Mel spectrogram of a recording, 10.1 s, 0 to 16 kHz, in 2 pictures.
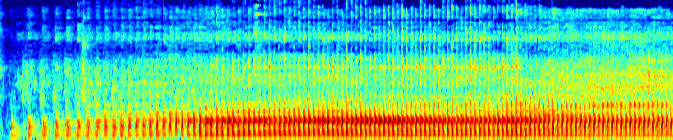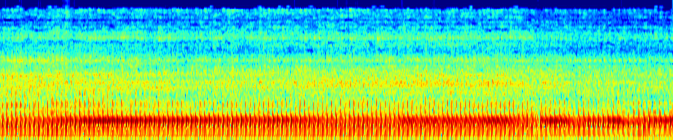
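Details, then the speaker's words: Honda CRF50 50cc single, dump find with likely non-factory exhaust, idle cranked up: revs up and drifts down slowly, idle hanging high; owner suspects sticking throttle cable, fits harder return spring, also suspects vacuum leak. "There's an issue where it revs up and revs down slowly, so it seemed like the cable was sort of sticking."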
